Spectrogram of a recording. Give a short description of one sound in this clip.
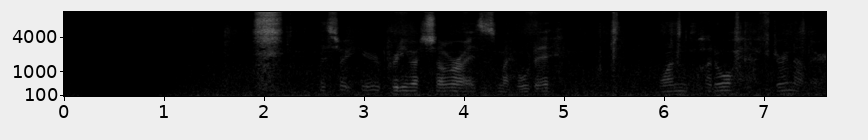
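Footsteps crunch through dry leaves and grass.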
